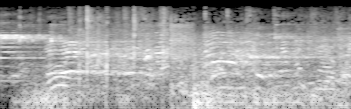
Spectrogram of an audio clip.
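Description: Handball players' shoes squeaking in short chirps on the sports-hall floor, with the knocks of the ball bouncing and voices on and around the court.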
